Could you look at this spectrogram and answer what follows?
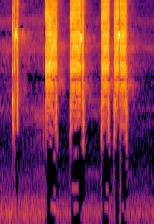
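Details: Black francolin (black partridge) in Nawabshah, interior Sindh, Pakistan, giving a harsh, rasping call: a short clipped note, then four loud grating notes in quick rhythm over about two seconds.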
